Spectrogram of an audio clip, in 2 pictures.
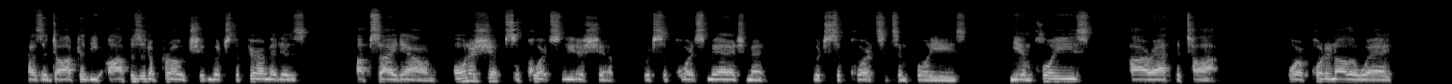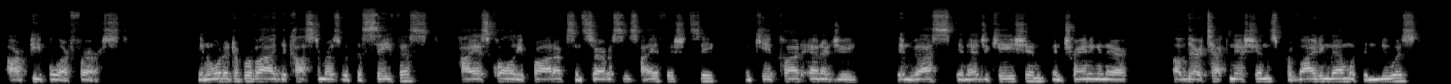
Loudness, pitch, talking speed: -24 LUFS, 135 Hz, 145 wpm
